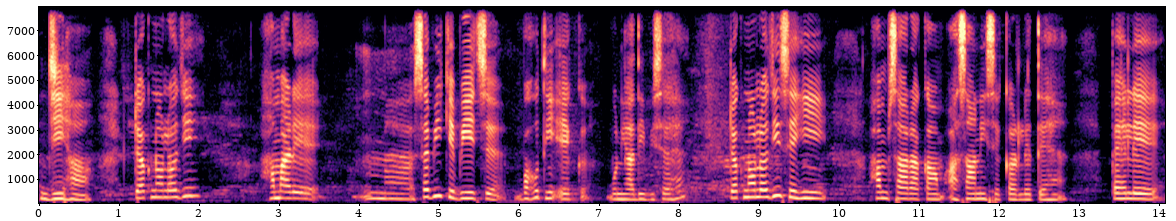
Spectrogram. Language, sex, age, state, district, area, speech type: Hindi, female, 45-60, Bihar, Madhepura, rural, spontaneous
